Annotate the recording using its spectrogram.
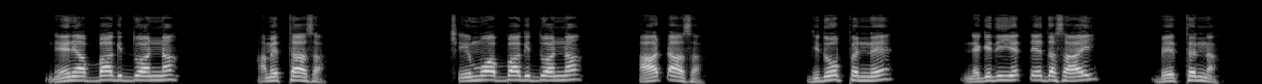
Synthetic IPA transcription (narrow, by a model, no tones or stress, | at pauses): ne̞ːnɪɐbːaːɡɪd̪ːʊwaːnːɐ | hɐ̰mɛt̪ːaːs̬ɐ̰ | t͡ʃʼiːmːɔɐbːaːɡɪd̪ːɔwaːnːɐ | aːɗaːsɐ̰ | ɡɪd̪o̞ːpːɛnːɛ | nɛɡɪd̪ɪjɛɗːe̞ːd̪ːɐsɐʔɐj | be̞ːt̪ːɛnːɐ̰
